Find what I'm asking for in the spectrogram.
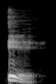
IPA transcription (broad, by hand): ɪ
